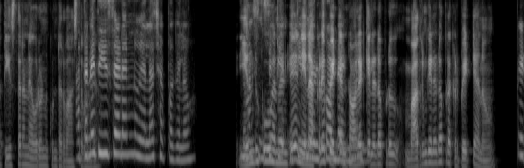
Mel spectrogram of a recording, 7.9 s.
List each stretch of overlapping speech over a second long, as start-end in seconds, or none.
3.7-5.5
